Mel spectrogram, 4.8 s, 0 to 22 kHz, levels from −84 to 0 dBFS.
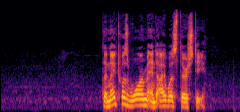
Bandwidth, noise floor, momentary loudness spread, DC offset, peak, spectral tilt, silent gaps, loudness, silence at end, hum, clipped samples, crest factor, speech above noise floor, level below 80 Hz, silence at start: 15.5 kHz; -55 dBFS; 9 LU; under 0.1%; 0 dBFS; -4 dB/octave; none; -15 LUFS; 0.7 s; none; under 0.1%; 18 dB; 40 dB; -60 dBFS; 2.05 s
